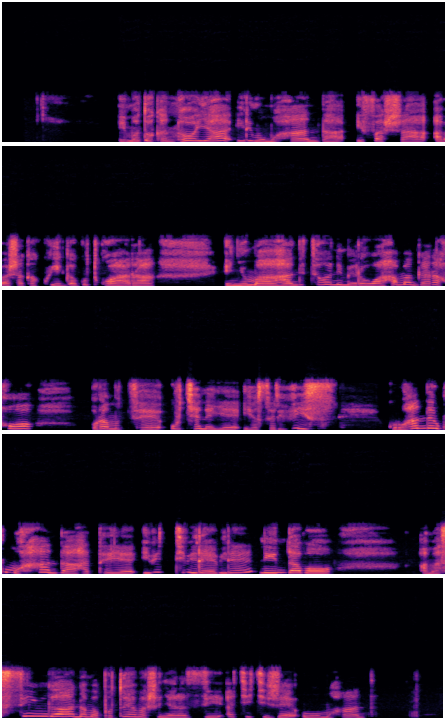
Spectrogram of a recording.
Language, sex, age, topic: Kinyarwanda, female, 36-49, government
